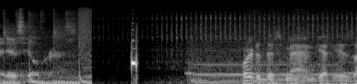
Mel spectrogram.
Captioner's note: filmstrip whirring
